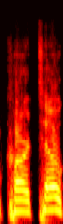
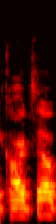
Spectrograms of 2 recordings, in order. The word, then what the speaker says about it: Kartal: So I think of Vibes Cartel when you say that. But It's really when you say it like in English, like American, it's cartel, but it's really like cartel.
